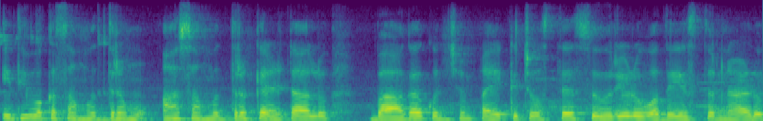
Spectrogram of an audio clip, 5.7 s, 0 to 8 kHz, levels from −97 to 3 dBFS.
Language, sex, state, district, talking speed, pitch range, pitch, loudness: Telugu, female, Andhra Pradesh, Chittoor, 125 wpm, 180-200 Hz, 190 Hz, -16 LUFS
